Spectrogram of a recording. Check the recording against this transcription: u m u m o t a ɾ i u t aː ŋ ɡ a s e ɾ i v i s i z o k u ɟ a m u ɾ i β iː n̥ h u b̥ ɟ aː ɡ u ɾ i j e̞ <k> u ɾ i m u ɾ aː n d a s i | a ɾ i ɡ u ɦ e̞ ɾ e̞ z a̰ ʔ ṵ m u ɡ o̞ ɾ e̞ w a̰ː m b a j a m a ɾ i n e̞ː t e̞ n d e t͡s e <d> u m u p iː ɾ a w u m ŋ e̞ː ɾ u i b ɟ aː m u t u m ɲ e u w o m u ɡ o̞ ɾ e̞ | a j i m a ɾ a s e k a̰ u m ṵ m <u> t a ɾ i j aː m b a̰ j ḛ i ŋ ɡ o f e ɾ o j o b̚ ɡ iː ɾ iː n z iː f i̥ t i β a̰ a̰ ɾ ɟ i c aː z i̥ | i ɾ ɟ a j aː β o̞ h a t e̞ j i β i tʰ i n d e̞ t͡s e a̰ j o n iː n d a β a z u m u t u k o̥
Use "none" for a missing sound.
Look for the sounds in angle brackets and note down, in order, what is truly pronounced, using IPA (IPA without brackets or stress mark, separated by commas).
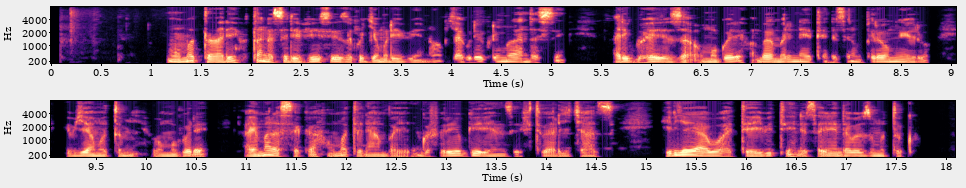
k, n, o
